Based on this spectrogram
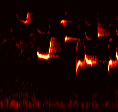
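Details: Brief morning phrase from a nightingale: clear drawn-out whistles sliding up and down, with short sweet notes repeated in quick succession over a faint hum.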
